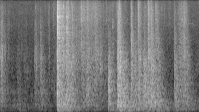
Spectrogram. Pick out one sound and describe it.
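A plastic barrel thuds hollowly onto a truck bed.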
